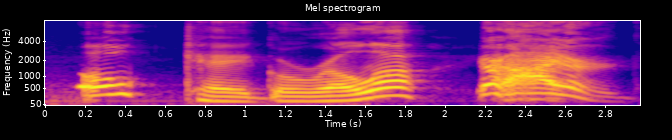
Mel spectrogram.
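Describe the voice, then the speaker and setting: A put-on character voice moves through very wide pitch swings. It speaks at a fairly slow pace. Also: man, high pitch for a man. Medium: fan dub. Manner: loud, barking, hostile.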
